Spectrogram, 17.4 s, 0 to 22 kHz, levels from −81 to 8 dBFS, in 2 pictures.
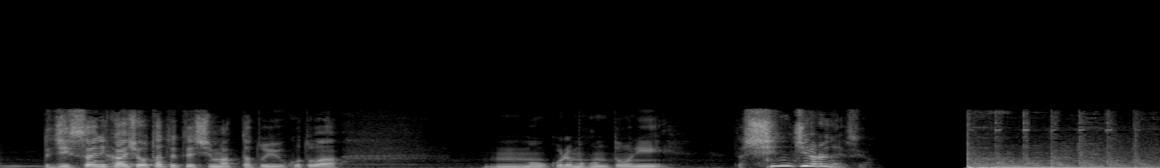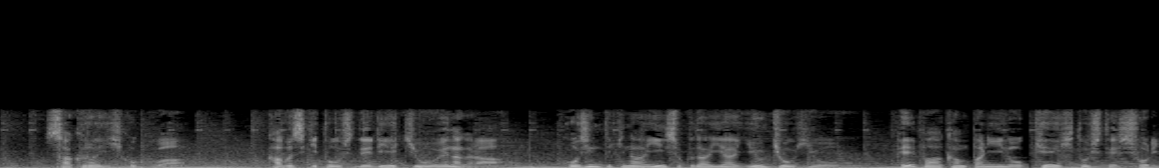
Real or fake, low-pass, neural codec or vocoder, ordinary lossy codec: real; none; none; none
